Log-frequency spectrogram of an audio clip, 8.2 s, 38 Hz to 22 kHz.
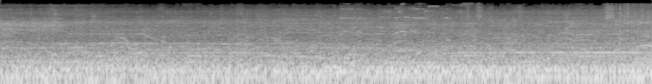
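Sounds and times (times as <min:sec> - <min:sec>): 
voices of a crowd lining the street: 0:00.0 - 0:08.1
motorcycle club parading down a main street: 0:07.2 - 0:08.1.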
